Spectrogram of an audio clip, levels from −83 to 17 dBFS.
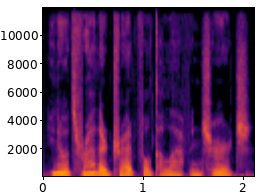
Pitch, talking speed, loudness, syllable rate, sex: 230 Hz, 255 wpm, -17 LUFS, 5.5 syllables/s, female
